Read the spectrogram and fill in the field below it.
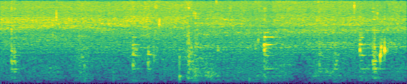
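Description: Chopsticks clink against a metal pot.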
